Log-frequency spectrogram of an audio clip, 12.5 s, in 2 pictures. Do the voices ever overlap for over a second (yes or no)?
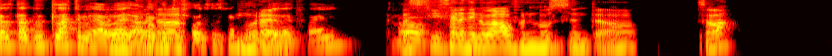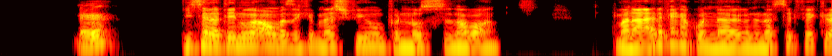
yes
